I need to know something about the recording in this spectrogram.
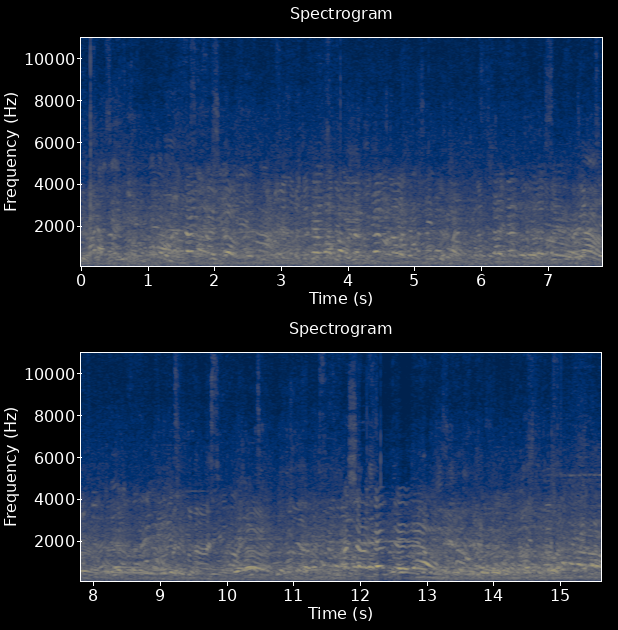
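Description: A crowd of men and women talks and calls out all at once outdoors.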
